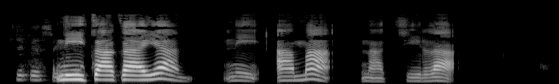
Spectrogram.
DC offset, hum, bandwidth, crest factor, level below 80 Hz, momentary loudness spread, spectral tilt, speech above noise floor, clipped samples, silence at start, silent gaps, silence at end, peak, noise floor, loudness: under 0.1%; none; 11.5 kHz; 18 dB; -76 dBFS; 20 LU; -3.5 dB/octave; 58 dB; under 0.1%; 0.15 s; none; 1.05 s; -2 dBFS; -77 dBFS; -18 LUFS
